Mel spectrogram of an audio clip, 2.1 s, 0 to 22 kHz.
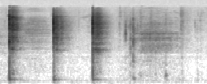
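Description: Finger flicks thwacking a Lalvin EC-1118 yeast packet held over a glass jug's neck, to knock the last yeast stuck in the bottom of the packet into the must. Three sharp taps come about half a second apart, followed by a faint rustle of the packet.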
